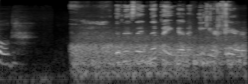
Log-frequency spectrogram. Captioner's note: wind blowing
